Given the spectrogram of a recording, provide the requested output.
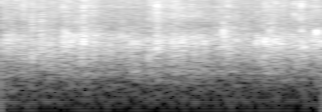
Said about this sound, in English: This is a progressive church. Every time I come, I see something new. You've got to applaud yourselves for what I see.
